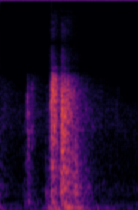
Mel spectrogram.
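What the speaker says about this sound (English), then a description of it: "I slammed it." A door is slammed shut in an old radio mystery drama. A single heavy, close thud and rattle is heard alone, after a lighter knock just before it.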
